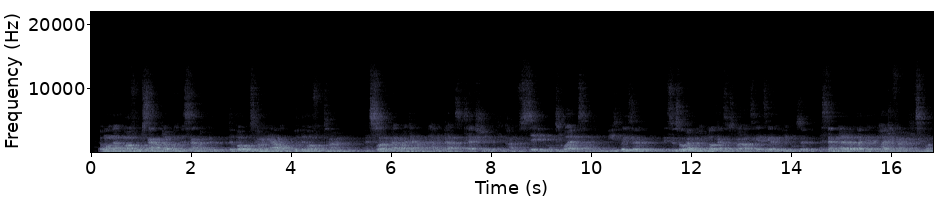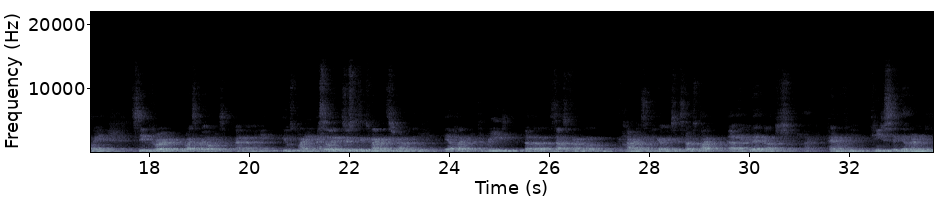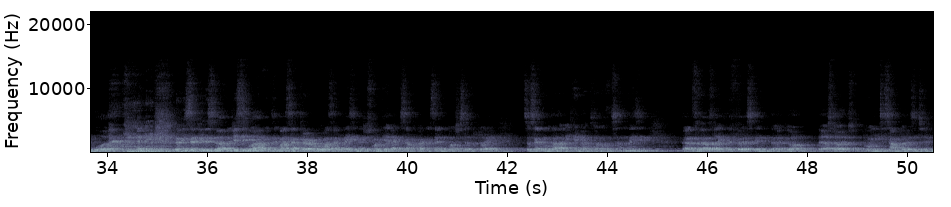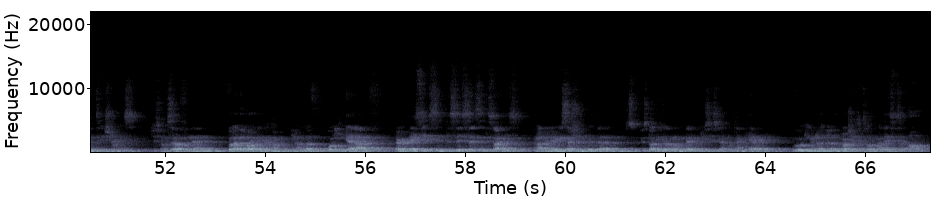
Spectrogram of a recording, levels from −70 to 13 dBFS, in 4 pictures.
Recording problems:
room echo; strong; dies away in 2.2 s
off-mic speech; far

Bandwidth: 14.5 kHz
